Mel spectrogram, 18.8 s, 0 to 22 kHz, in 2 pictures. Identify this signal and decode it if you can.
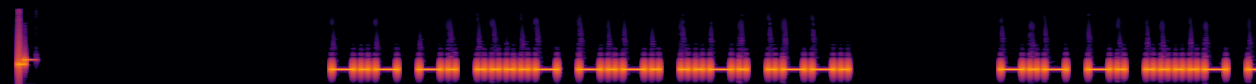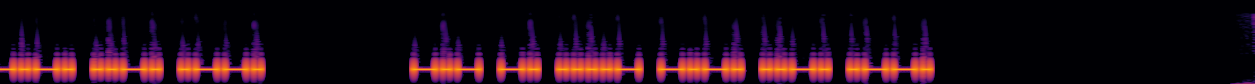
Morse code, heard as a keyed tone, about 21 wpm, 700 Hz. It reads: KN4CFP KN4CFP KN4CFP
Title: USA Call Signs - 6 Characters - Repeated 3x - 22wpm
